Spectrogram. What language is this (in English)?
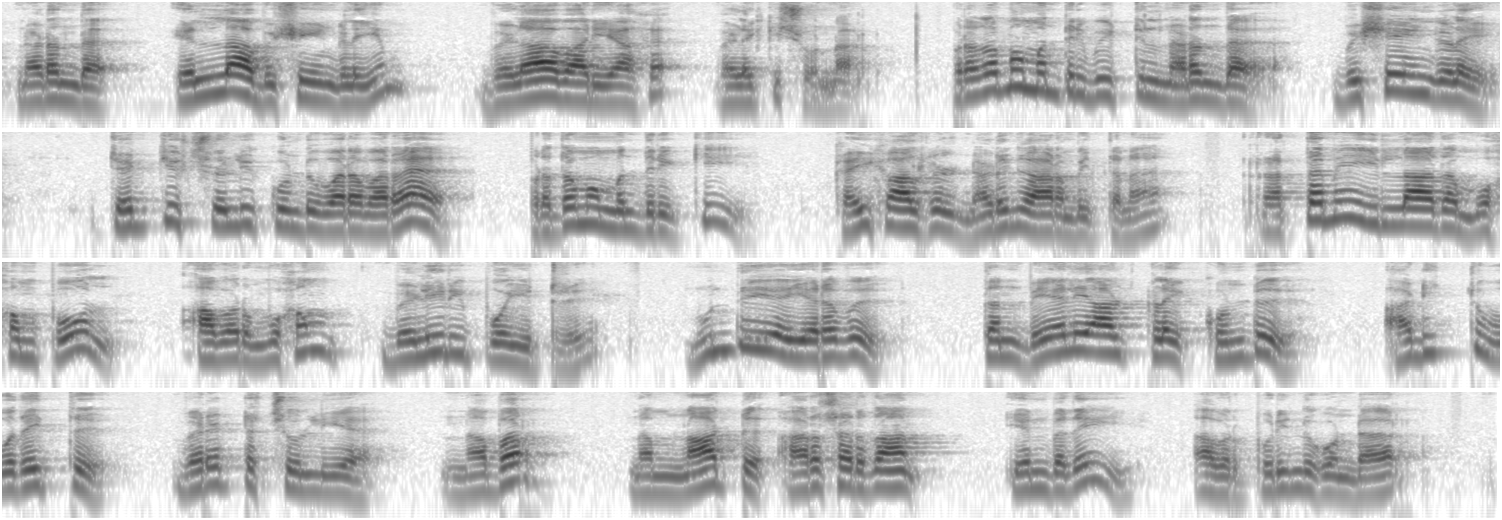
Tamil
